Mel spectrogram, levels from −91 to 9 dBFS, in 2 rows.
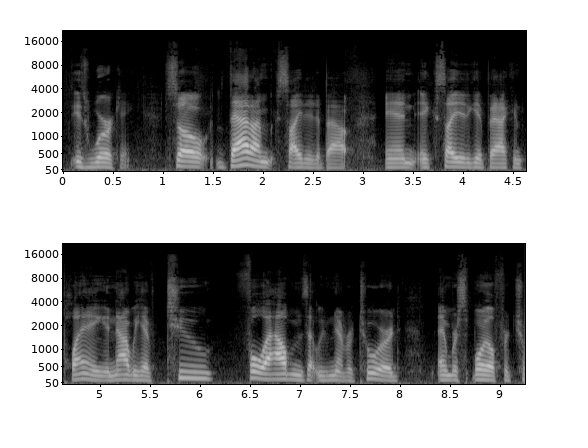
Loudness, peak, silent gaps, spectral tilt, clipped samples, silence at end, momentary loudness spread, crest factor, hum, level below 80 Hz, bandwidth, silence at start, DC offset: -24 LUFS; -6 dBFS; none; -6.5 dB/octave; under 0.1%; 0 s; 11 LU; 18 dB; none; -58 dBFS; 13.5 kHz; 0.1 s; under 0.1%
